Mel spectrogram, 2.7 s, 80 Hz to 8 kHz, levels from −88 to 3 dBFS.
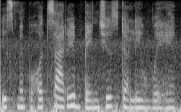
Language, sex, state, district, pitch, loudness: Hindi, male, Karnataka, Bangalore, 205 Hz, -15 LUFS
